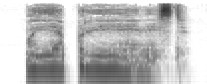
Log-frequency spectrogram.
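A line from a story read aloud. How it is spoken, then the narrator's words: Ecstatic hiss. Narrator (Russian): прошипел я восторженно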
